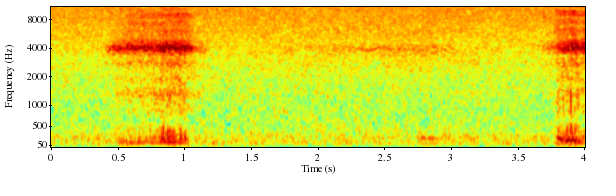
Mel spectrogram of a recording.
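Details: A sleeping baby snores lightly, with soft, whistling snuffles on each breath about every three seconds over steady room hiss.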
